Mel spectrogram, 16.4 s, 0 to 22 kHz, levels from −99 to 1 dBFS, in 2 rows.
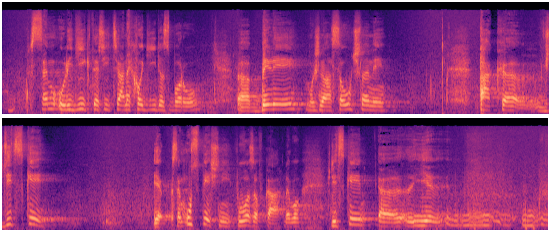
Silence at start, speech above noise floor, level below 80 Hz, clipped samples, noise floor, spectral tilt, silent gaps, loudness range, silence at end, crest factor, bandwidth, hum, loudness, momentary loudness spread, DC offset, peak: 0 s; 24 dB; -56 dBFS; under 0.1%; -45 dBFS; -2.5 dB/octave; none; 2 LU; 0 s; 18 dB; 16.5 kHz; none; -21 LUFS; 14 LU; under 0.1%; -4 dBFS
